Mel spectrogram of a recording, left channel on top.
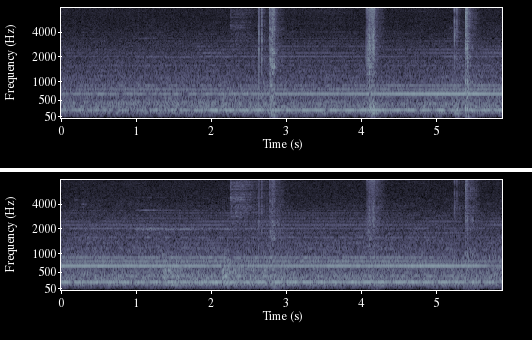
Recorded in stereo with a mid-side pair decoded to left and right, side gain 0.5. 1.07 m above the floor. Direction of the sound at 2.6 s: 55° left.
